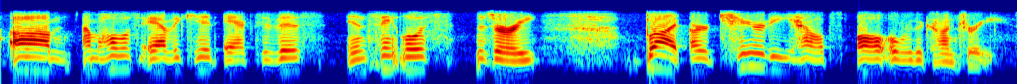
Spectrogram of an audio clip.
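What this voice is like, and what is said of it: Hoarse voice from laryngitis. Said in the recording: “I have laryngitis again. I've had it for a year.”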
